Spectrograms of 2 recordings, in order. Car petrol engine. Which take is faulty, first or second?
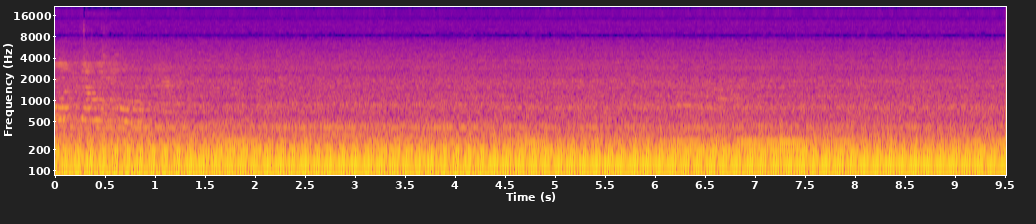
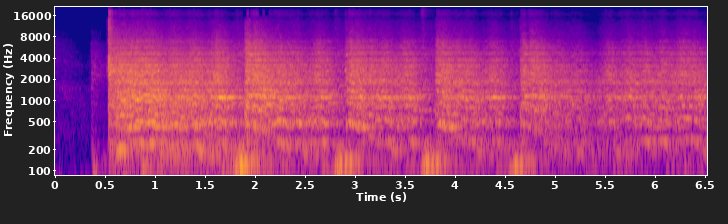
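second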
